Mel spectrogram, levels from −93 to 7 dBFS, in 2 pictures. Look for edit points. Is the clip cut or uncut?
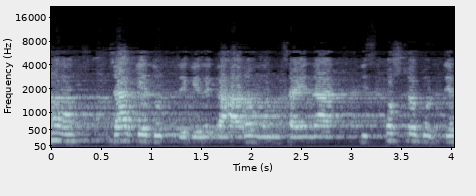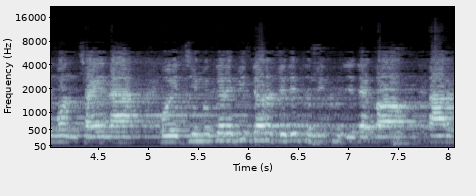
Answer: uncut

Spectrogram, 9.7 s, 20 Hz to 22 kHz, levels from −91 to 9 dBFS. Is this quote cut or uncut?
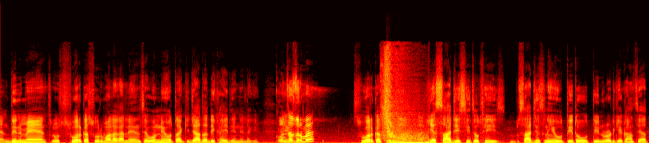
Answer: cut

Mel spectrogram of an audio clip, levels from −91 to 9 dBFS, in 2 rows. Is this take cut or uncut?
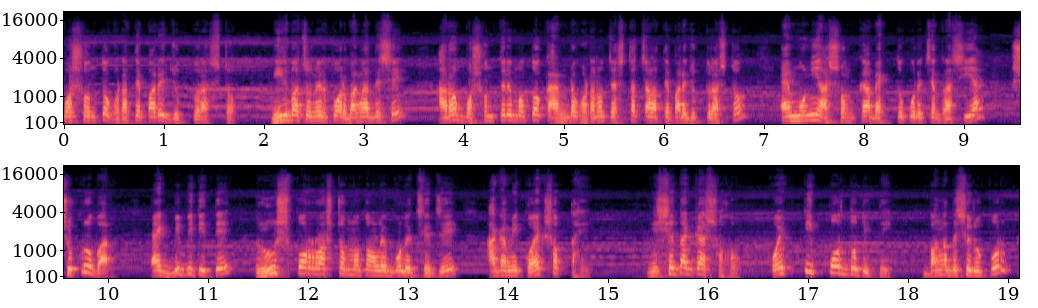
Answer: uncut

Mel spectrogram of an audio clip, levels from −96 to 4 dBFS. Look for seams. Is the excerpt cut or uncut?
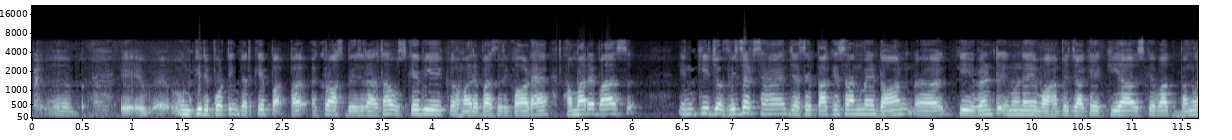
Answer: cut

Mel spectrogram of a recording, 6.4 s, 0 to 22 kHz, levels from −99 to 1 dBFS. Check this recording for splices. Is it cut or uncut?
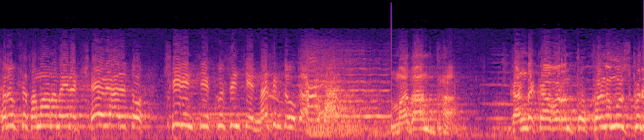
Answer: cut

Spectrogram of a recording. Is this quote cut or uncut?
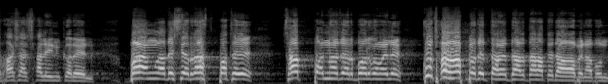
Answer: uncut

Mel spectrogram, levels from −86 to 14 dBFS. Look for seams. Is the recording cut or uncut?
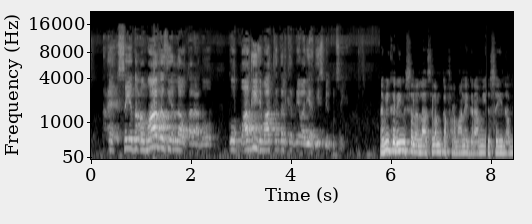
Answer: cut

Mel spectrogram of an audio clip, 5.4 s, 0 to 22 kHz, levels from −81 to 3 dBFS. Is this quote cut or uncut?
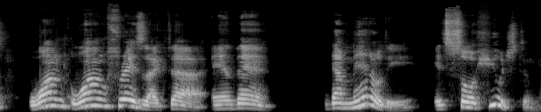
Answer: cut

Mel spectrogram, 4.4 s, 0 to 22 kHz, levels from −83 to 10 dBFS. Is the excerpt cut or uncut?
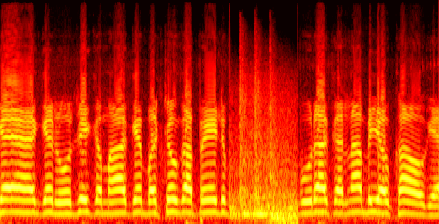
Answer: uncut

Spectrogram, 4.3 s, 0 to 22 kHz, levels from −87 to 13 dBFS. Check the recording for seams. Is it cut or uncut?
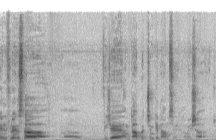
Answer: uncut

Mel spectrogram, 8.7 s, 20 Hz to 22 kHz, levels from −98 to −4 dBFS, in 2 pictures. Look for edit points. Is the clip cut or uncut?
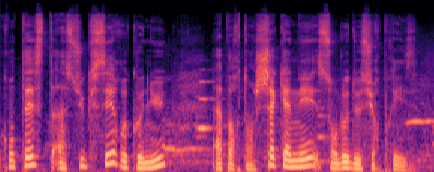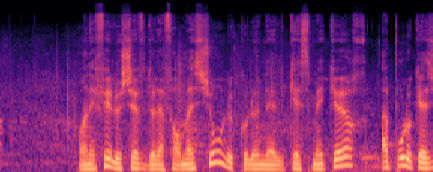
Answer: cut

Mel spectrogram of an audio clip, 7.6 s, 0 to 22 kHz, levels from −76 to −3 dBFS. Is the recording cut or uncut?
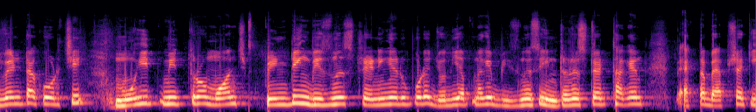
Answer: cut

